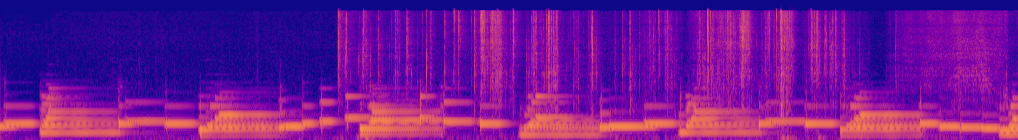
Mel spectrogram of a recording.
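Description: Gentle piano music playing a repeating pattern of chords and single notes. From about three seconds in, bursts of crinkling and rustling from clear plastic sheet protectors as the pages of a display file are turned.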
